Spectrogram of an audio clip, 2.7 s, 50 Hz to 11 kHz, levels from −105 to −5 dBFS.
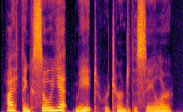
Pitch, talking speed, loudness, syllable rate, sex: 215 Hz, 175 wpm, -18 LUFS, 4.9 syllables/s, female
